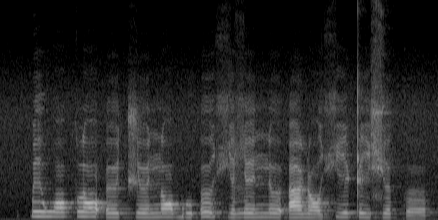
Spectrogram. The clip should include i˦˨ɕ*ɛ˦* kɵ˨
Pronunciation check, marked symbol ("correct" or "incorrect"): incorrect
